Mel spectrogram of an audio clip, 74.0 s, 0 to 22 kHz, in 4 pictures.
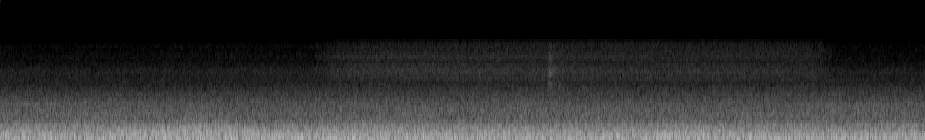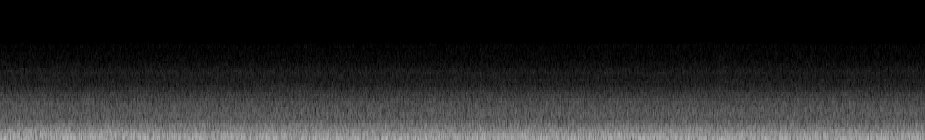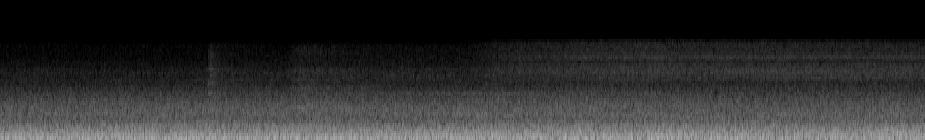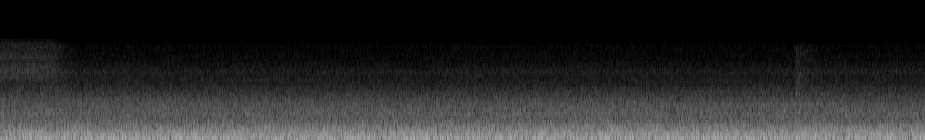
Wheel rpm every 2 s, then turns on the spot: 0, 0, 0, 0, 0, 0, 0, 0, 0, 0, 0, 0, 0, 0, 0, 0, 0, 0, 0, 0, 0, 0, 0, 0, 0, 0, 0, 0, 0, 0, 0, 0, 0, 0, 0, 0, 0.
none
